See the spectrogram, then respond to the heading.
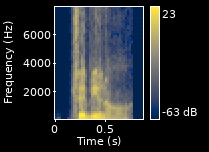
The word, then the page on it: tribunal: British English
